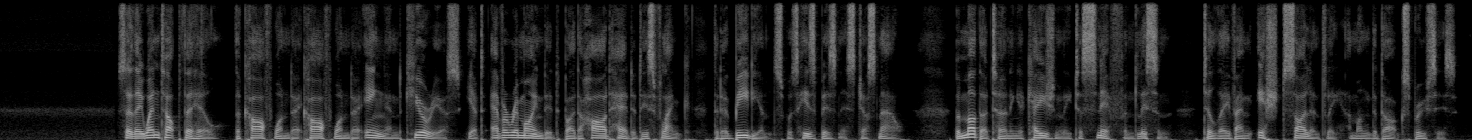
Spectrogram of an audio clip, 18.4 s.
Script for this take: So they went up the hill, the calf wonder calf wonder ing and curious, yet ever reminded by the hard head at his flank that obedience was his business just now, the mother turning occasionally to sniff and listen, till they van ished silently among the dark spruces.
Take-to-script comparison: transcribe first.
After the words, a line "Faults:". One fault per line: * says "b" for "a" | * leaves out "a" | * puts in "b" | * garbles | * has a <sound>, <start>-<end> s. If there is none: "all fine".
So they went up the hill, the calf wonder calf wonder ing and curious, yet ever reminded by the hard head at his flank that obedience was his business just now, the mother turning occasionally to sniff and listen, till they van ished silently among the dark spruces.
Faults:
all fine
